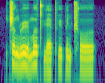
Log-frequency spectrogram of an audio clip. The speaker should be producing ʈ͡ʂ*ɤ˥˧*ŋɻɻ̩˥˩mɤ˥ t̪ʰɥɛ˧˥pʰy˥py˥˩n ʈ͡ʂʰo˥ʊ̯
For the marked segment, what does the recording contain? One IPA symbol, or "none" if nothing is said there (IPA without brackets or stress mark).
ɤ˥˧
